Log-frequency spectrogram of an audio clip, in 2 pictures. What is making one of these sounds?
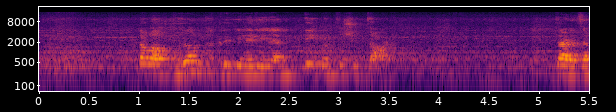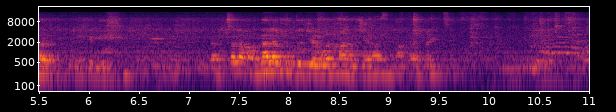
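A woman talks calmly and clearly close by.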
